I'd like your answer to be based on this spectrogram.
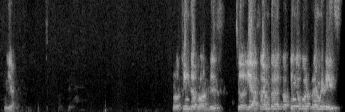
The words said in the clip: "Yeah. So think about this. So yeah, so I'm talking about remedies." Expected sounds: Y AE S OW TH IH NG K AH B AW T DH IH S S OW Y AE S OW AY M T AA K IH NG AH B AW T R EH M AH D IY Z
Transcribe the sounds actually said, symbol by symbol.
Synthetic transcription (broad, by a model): Y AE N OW T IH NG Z AH B AW T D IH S S OW Y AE S OW AY M T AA K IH NG AH B AW T R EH M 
